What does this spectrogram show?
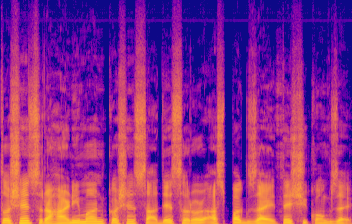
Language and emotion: Goan Konkani, neutral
